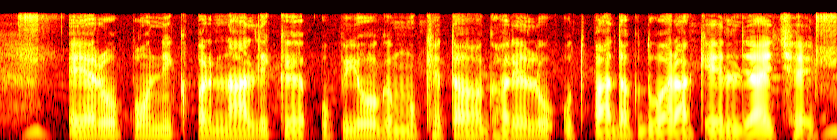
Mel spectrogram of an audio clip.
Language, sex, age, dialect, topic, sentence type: Maithili, male, 18-24, Eastern / Thethi, agriculture, statement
